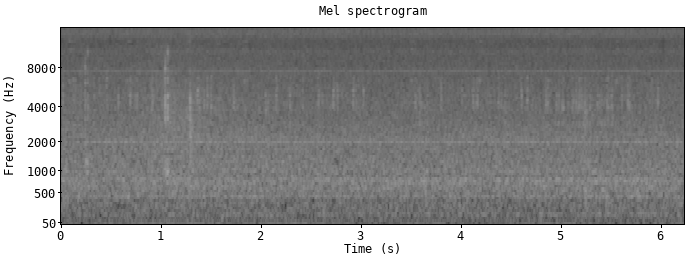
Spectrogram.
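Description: Quiet steady background hiss with a faint thin high tone running through it, and a couple of faint clicks about a second in.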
